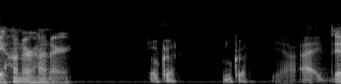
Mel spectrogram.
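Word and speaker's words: Hunter × Hunter: semantic question you don't you don't pronounce the x in the title i've always said hunter x on her i've said both hunter x hunter and hunter hunter i think when they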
